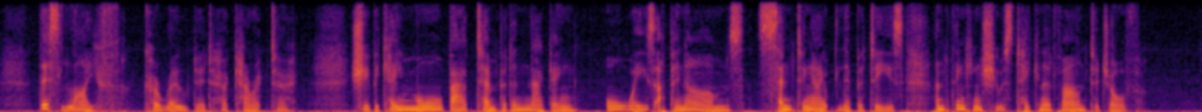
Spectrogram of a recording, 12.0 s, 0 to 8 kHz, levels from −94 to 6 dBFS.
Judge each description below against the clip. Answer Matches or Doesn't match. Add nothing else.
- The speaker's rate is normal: Doesn't match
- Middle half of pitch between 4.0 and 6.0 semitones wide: Matches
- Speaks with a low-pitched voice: Doesn't match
